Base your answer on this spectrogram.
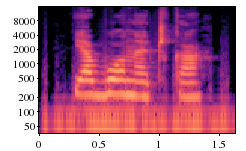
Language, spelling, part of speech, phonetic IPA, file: Polish, jabłoneczka, noun, [ˌjabwɔ̃ˈnɛt͡ʃka], Pl-jabłoneczka.ogg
